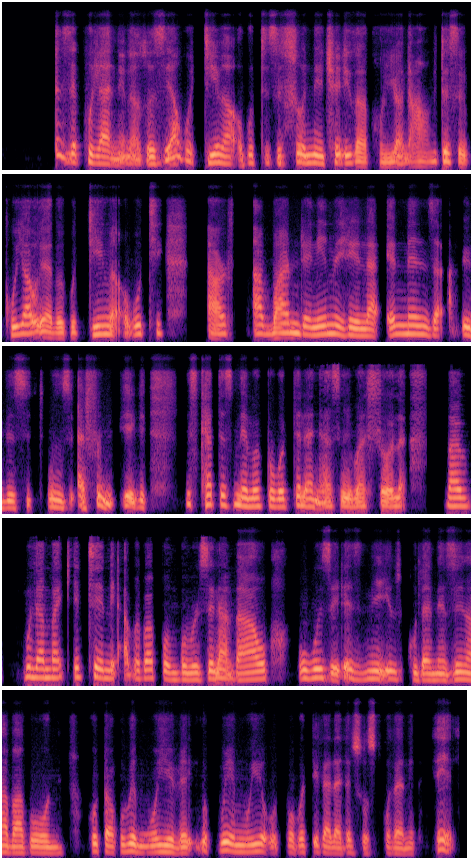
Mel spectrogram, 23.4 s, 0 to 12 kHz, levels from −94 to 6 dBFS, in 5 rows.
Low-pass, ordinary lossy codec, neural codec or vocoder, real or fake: 7.2 kHz; Opus, 24 kbps; codec, 16 kHz, 0.5 kbps, FunCodec, trained on Chinese and English, 25 frames a second; fake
